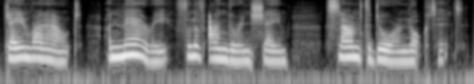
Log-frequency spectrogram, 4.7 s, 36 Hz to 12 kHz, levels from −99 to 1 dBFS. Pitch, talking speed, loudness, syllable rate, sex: 200 Hz, 200 wpm, -19 LUFS, 5.5 syllables/s, female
